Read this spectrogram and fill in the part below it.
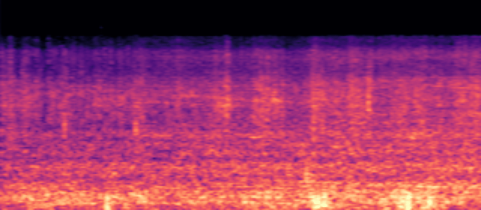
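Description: A bus engine rumbles as it approaches.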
